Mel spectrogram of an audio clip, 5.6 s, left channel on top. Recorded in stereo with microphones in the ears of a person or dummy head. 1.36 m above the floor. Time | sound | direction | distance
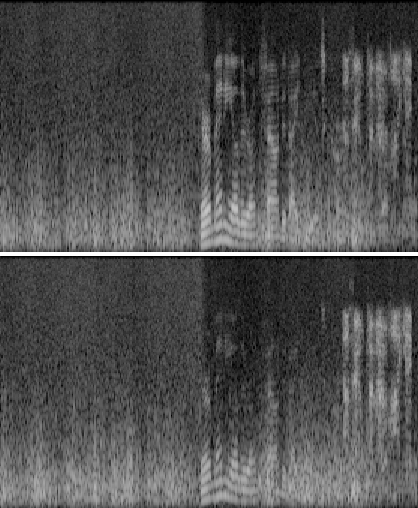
2.7 | a man speaking | 70° left (ahead or behind) | ?
4.6 | whispering | 40° right (ahead or behind) | ?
